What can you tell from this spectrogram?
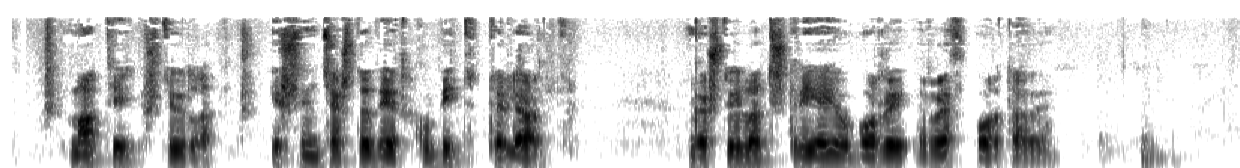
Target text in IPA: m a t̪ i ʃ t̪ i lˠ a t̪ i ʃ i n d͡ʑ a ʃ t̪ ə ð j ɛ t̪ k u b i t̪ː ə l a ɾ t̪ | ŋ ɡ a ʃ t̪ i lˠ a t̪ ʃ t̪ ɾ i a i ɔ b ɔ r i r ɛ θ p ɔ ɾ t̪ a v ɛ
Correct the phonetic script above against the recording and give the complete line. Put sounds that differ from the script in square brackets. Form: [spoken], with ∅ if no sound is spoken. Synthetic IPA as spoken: m a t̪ i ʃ t̪ [y] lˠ a t̪ i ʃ i n d͡ʑ a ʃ t̪ ə ð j ɛ t̪ k u b i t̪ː ə l a ɾ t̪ | ŋ ɡ a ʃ t̪ [y] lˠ a t̪ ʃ t̪ ɾ i a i ɔ b ɔ r i r ɛ θ p ɔ ɾ t̪ a v ɛ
